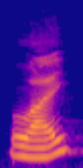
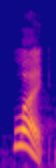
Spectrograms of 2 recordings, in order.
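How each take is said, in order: First: The pitch rises from mid to high. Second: The pitch falls sharply from high to low.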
